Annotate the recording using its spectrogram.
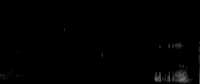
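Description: Near silence in a brief pause in conversation, broken by two faint, short clicks about a second apart; a man's voice starts up again near the end.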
